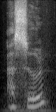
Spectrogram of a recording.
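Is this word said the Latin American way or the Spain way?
Latin American. It is said the usual Latin American way.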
